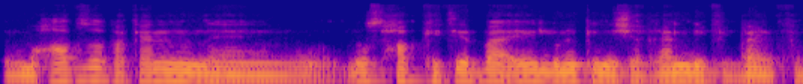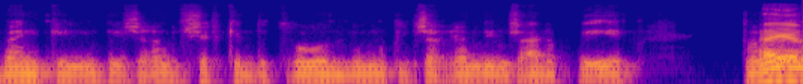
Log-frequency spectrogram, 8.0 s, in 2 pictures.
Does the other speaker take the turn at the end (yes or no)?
yes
